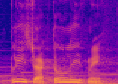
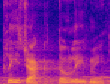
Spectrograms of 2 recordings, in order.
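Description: First: It is said in a little girl's voice. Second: It is said in his normal voice.

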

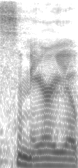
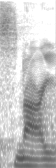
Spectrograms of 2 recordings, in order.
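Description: First: The word has a plain, everyday pronunciation. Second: The word has a fancy, posh-sounding pronunciation. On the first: "I think it's a scenario" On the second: "scenario is a bougie way to say it"

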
